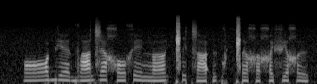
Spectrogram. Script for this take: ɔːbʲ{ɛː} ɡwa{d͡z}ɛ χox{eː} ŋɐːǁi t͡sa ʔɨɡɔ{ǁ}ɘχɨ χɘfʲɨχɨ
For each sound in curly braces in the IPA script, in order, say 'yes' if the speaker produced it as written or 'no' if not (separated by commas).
yes, yes, yes, yes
